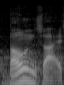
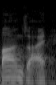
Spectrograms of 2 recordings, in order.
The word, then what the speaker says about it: bonsai: with the Rocky Mountain Bonsai Society I have to make sure I pronounce it right not Bonsai like I pronounce all my life it's Bonsai like bone-like structure um in the Colorado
